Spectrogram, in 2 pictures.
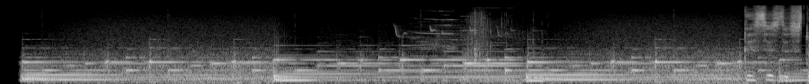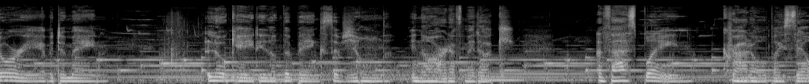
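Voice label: french voice natural, female; french campaign voice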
